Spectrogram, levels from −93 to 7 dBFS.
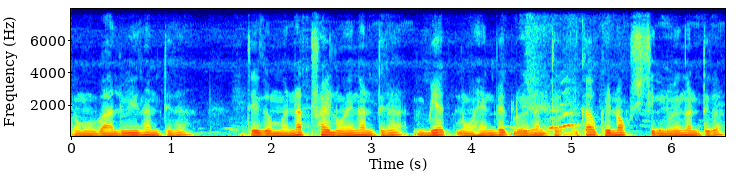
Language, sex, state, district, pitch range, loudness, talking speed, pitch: Wancho, male, Arunachal Pradesh, Longding, 125-145 Hz, -15 LUFS, 155 wpm, 135 Hz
